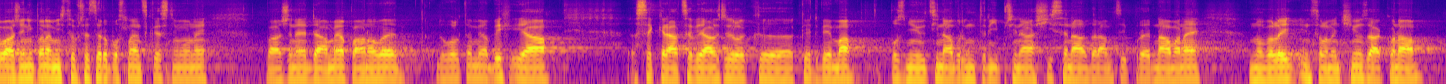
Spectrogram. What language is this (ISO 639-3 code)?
ces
